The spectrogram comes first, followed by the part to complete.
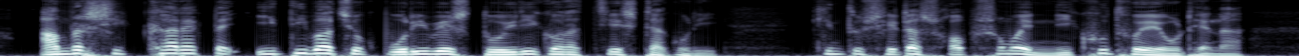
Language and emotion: Bengali, sad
